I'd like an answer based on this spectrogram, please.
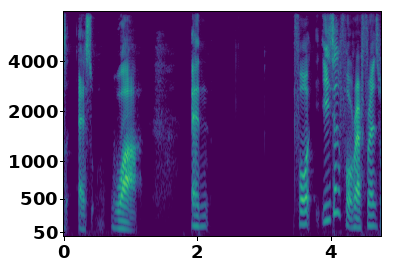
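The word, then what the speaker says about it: は: the heart will open will be changing to pronounce as instead of ha and this is the only time when it is pronounced as wah so when it being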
